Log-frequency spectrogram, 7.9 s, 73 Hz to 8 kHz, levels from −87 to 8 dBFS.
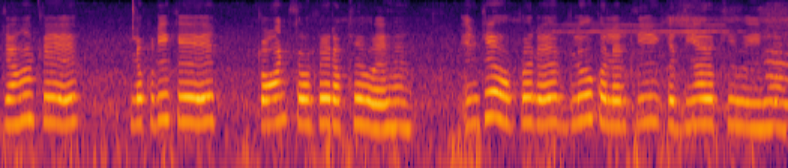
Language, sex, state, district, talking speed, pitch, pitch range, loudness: Hindi, female, Chandigarh, Chandigarh, 150 wpm, 255 Hz, 245-265 Hz, -14 LUFS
